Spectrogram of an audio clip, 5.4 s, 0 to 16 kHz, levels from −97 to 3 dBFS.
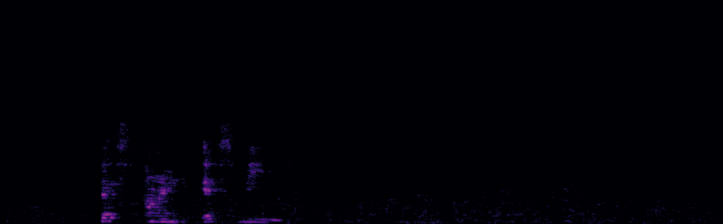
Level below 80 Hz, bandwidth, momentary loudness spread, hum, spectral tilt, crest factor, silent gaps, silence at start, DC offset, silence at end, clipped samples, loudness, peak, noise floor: under -90 dBFS; 7.2 kHz; 3 LU; none; -2 dB/octave; 26 dB; none; 0.05 s; under 0.1%; 0.2 s; under 0.1%; -63 LUFS; -44 dBFS; -88 dBFS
